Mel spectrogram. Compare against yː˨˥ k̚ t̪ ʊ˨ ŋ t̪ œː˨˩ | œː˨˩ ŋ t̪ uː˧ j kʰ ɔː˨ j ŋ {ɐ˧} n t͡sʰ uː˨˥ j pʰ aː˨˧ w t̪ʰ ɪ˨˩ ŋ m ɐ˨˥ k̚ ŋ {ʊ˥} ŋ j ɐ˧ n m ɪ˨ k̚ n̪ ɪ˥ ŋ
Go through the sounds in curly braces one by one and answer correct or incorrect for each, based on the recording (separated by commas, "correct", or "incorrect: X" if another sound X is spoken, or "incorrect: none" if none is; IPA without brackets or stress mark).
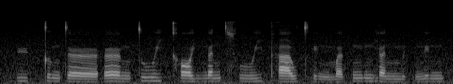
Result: correct, correct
